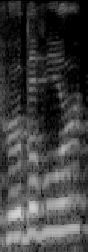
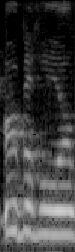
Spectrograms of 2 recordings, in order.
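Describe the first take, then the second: First: The h at the start is pronounced. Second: The h at the start is silent. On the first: "you might hear British say herbivore" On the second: "Americans say herbivore. We don't really pronounce the H"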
